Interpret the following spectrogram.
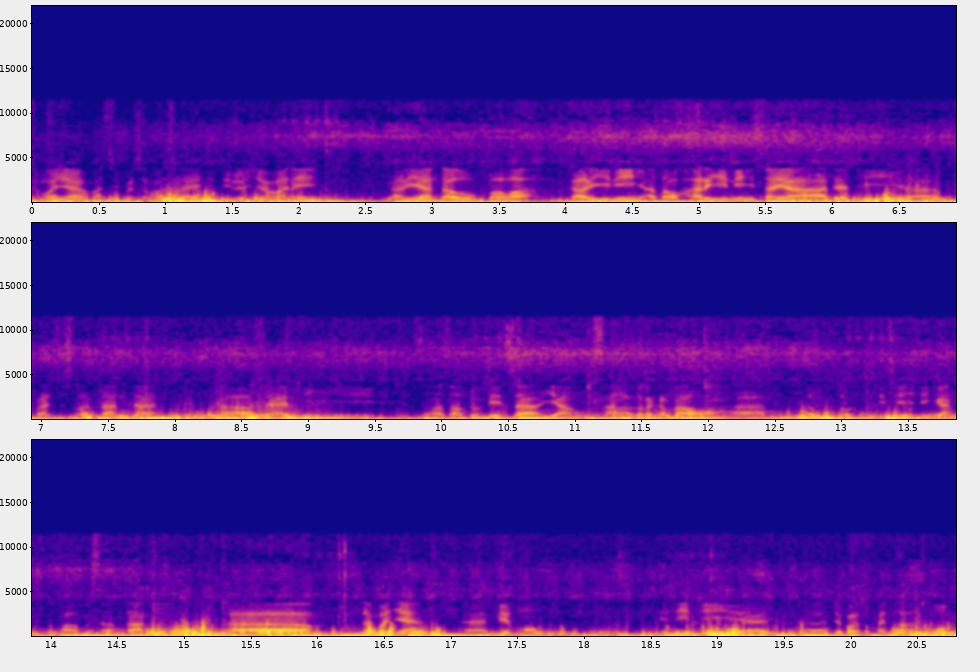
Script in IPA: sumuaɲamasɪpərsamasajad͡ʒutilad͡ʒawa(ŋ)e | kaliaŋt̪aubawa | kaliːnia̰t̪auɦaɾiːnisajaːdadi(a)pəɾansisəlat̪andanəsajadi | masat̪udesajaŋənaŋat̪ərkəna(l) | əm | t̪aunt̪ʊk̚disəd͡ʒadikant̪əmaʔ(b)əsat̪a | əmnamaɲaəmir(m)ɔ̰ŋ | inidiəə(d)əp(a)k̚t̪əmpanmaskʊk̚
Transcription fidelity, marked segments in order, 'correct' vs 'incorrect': incorrect: n, incorrect: ə, correct, correct, correct, correct, correct

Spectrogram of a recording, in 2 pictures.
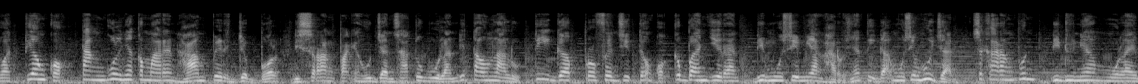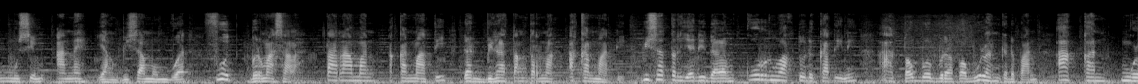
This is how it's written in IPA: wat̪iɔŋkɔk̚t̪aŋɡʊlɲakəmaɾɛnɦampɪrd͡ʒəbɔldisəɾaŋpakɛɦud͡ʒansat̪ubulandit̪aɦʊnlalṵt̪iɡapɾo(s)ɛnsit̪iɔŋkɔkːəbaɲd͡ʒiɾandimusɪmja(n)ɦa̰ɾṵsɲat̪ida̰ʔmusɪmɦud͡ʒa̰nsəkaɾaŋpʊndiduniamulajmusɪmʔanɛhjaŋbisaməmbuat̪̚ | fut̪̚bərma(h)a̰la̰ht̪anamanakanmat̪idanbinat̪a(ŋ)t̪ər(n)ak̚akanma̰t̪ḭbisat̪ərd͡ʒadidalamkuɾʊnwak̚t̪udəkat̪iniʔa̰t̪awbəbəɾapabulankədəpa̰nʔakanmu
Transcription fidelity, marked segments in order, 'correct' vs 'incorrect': incorrect: f, incorrect: ŋ, incorrect: s, correct, correct

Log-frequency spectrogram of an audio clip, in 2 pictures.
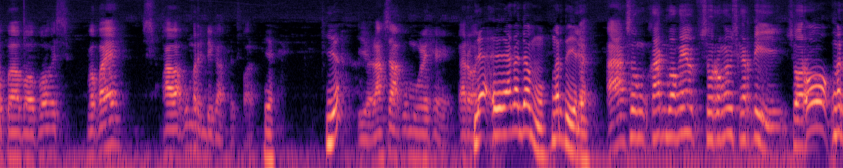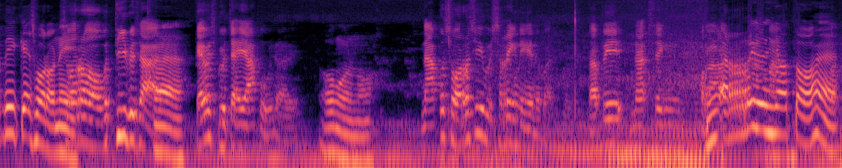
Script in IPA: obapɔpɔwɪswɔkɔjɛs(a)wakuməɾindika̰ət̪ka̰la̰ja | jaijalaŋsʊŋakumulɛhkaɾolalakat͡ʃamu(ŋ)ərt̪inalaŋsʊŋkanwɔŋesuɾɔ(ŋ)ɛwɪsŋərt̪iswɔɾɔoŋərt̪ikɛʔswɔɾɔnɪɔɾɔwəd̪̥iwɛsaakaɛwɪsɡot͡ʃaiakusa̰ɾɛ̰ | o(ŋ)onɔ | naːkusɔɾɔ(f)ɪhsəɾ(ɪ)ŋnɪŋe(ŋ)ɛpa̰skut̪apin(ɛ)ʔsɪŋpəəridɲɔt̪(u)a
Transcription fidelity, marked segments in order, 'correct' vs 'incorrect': correct, correct, correct, correct, incorrect: s, correct, incorrect: n, incorrect: a, incorrect: ɔ

